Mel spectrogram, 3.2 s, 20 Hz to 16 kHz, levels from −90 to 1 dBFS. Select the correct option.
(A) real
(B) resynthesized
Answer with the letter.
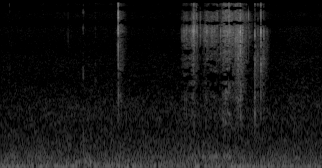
A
